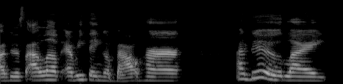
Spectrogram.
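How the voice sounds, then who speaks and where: A woman's bright, sharp, animated voice in a D.C. accent, medium-pitched with lively intonation at a moderate pace, dry and close with no echo. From Washington, D.C. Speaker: podcast co-host. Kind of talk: casual chat.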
